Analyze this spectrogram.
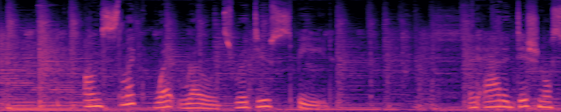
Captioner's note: voiceover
